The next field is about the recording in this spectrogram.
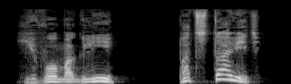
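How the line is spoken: Exclamation. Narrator (Russian): воскликнул Рон

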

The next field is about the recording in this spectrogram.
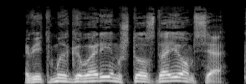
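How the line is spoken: Shouting. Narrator (Russian): крикнул Ив

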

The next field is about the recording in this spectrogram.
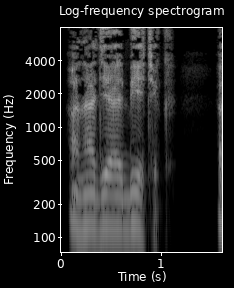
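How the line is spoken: Broken voice. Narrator (Russian): ответил я надломленным голосом

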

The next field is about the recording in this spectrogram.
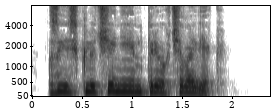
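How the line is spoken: Calm. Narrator (Russian): сказал Дэвид спокойно

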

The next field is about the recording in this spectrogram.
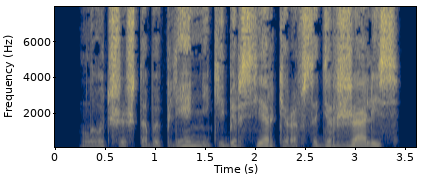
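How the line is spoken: Heated whisper, abruptly cut off. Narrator (Russian): жарко зашептал Ром, но тут же прикусил язык

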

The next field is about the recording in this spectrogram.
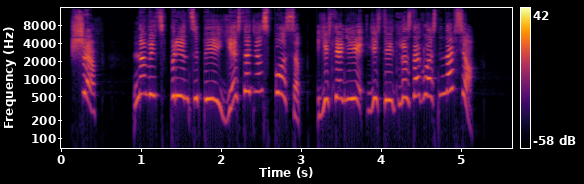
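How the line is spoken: Squeaky voice from behind. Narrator (Russian): пропищал кто-то у меня за спиной

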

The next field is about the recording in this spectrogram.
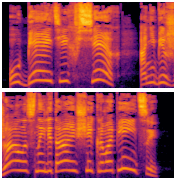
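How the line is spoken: Cat yowling. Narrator (Russian): кот завопил

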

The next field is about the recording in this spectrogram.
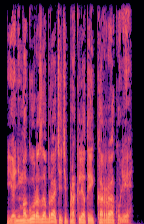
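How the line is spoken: Irritated, raised voice. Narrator (Russian): продолжил он, раздраженно повысив голос

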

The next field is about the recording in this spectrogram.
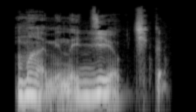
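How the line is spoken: Mumble. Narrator (Russian): пробормотала она

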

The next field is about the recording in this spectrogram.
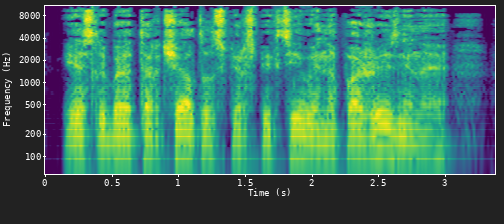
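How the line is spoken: Plain. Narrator (Russian): ответил Харри

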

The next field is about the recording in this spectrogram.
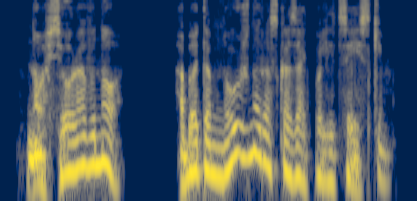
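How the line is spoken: Gentle. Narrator (Russian): мягко произнес я

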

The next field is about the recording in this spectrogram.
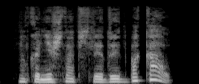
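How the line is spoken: Exclamation. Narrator (Russian): воскликнула мисс Сатклифф

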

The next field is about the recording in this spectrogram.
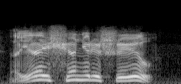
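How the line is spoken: Shouted reply. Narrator (Russian): прокричал в ответ Тео

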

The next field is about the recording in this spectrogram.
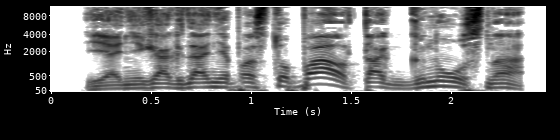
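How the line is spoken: Shouting. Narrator (Russian): закричал орк

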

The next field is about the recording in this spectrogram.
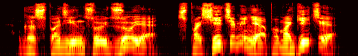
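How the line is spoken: Flustered exclamation. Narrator (Russian): Император до того растерялся, что не знал, куда деваться, и воскликнул

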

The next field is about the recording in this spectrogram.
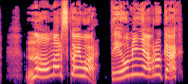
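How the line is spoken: Shouting. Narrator (Russian): кричал он

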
